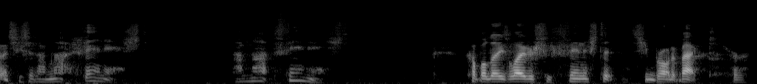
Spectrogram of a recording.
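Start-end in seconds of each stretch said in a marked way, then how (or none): 0.4-3.5 much softer, slow, patient mother; calm reassurance. Retold or imitated. Scene: mother calmly tells the upset girl she isn't done, soft and slow. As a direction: reassure her gently, slowly.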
